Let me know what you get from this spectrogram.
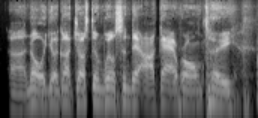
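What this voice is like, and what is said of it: Put-on Cajun accent. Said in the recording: “that might have been the most accurate Cajun accent I've ever heard in my entire life right there”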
